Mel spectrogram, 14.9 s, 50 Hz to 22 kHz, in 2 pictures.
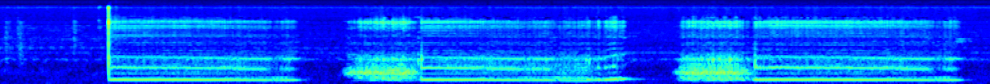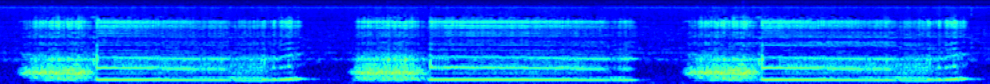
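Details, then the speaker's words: Stethoscope auscultation of lungs: a steady musical whistle fills each long breath out, about 24 a minute; expiratory wheeze indicating asthma or narrowed airways. "وطبعا الصوت ده بيبقى دلالة على ان في إصابة البيشنت بالأزمة أو الربو، أو في ضيق في الممرات الهوائية،"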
